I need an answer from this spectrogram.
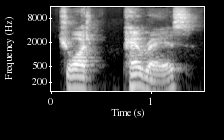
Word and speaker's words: George Perez: Perez, that's how he likes it to be pronounced. I wouldn't know it was him. Yeah, I think for those George Perez.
